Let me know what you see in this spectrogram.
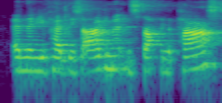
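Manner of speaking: ordinary talk, nothing marked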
